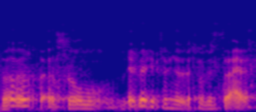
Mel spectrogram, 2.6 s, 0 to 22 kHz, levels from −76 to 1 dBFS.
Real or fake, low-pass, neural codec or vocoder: fake; 9.9 kHz; autoencoder, 22.05 kHz, a latent of 192 numbers a frame, VITS, trained on one speaker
